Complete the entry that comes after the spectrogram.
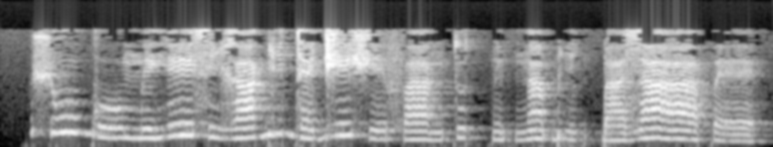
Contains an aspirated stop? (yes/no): no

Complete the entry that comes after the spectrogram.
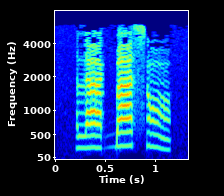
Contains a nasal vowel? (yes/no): yes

